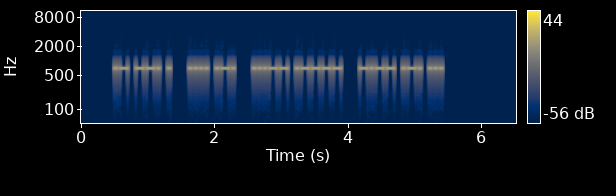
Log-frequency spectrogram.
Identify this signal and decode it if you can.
Morse code, heard as a keyed tone, about 30 wpm, 700 Hz. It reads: AGE HR 31 YRS
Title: Practice QSO - Exchange 3 - More Info - 30wpm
